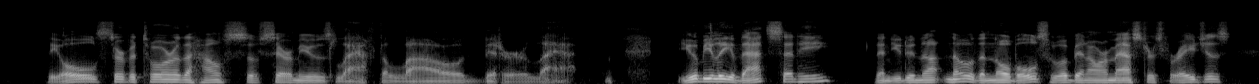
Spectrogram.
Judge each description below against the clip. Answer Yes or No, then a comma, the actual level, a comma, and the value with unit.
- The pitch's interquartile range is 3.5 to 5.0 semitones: No, wide, 5.5 semitones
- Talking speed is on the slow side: No, average, 150 wpm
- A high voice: No, low, 100 Hz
